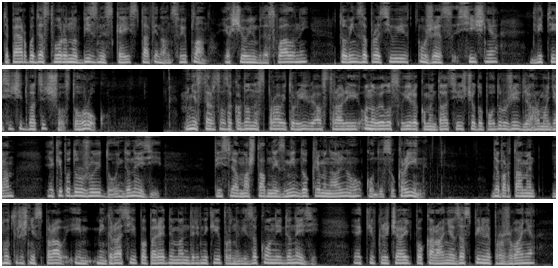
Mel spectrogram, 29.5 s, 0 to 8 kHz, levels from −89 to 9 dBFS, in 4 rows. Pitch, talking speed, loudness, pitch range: 150 Hz, 120 wpm, -27 LUFS, 140-155 Hz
